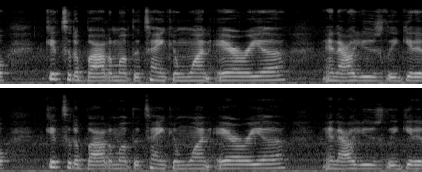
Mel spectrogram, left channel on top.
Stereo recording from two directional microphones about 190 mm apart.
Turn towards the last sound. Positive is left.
turn(degrees=15)  # may be behind; listen again after turning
